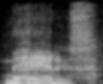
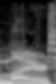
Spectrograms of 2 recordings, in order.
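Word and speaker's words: Meijer: She's going to Mejeres. Mejeres. It's actually Myers, but when you're from Southern California, it's Mejeres.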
